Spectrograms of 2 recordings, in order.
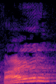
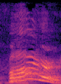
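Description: First: "Fire" as a high rising question; questioning lift on "Fire", acted; puzzled echo. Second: "Fire" shouted high and loud; very high, emphatic shout of "Fire", acted; insistent shout. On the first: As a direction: ask "Fire" back, pitch climbing up. Chef puzzled, echoes as question. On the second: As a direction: yell "Fire" to make him understand. Shouting it back to the chef.

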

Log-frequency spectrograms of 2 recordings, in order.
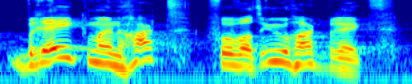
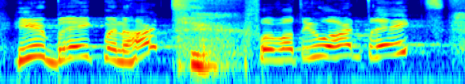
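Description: First: Slow, earnest prayer with "breek" leaned on. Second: The same prayer through a chuckle, slowed; prayer quoted laughing. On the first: Preacher quoting the prayer he prayed on the trip, slow and earnest. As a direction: pray "breek mijn hart" slowly, meaning every word. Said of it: "heb ik gebeden". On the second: Preacher warning his congregation about this prayer, laughing. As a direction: laugh mid-prayer at how risky "breek mijn hart" is. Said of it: "Als je ooit bidt". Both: Retold or imitated.

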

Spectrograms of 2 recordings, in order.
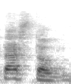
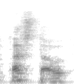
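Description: First: Louder, livelier take of the same words; old Spock as the host would have loved it; wished-for Spock quote. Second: Put-on low, soft, trailing old Spock; old Spock muttering as he recognises Khan; muttered Spock quote. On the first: Retold or imitated. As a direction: say it up and clear, with punch. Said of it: "I would've loved it if he was like". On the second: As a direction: mumble it away under the breath. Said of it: "And old Spock goes".

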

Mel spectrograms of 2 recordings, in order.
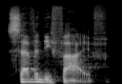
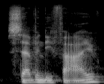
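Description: First: Slow, flat "Seventy-five." as a plain statement; flat blunt answer. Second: "Seventy-five?" with a rising question tune. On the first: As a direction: say "Seventy-five." slowly with a falling end, matter-of-fact. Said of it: "he just looks back at me and goes". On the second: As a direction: ask "Seventy-five?" and lift the end like a puzzled question. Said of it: "Like, in that tone". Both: Retold or imitated.

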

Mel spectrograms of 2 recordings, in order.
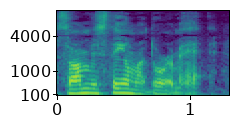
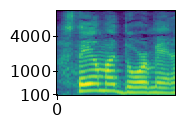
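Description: First: Said in the usual way. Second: "Stay" punched, whole phrase louder; stress on STAY. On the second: Shown as a demonstration. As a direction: hammer home "Stay on my doormat".

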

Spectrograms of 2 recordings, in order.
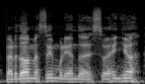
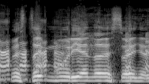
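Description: First: Said in the usual way. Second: Talking through a yawn. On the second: Real, not acted. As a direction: yawn out the words.

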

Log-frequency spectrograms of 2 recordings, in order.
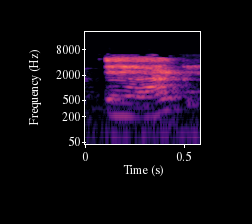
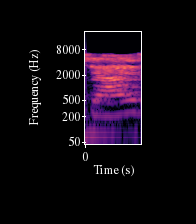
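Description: First: JEG said as "eg", without the y; Bergen dialect pronunciation. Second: JEG said as "yai"; standard Norwegian pronunciation. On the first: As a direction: hit "jeg" as a loud Bergen "eg". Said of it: "sagt man". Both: Shown as a demonstration.

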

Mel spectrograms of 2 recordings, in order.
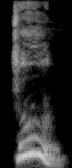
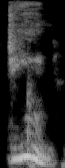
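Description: First: Put-on higher, eager kid calling Gene; like a young kid. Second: Eager fan calling out Gene; like a young kid. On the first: Starstruck fan calls to his idol, higher eager kid. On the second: Retold or imitated. Fan greeting his hero like a young kid. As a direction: greet him like an excited kid. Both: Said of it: "like a young kid".

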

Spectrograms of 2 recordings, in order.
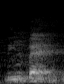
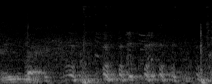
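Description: First: Said in the usual way. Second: Slow laughing drawl. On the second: Shown as a demonstration. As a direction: stretch it out while laughing. Repeats line, second take drawn out.

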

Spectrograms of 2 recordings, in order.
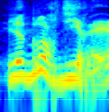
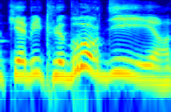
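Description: First: Bourdiré with a clear final é, bour-di-RÉ; Bourdiré said carefully with the é added at the end; corrected place name. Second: Bourdir said with no final é, ending on the r; mispronounced place name. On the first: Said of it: "donc c'est le Bourdiré". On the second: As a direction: Bourdir clipped short as bour-DIR. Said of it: "Le Bourdiré, ça s'appelle". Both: Real, not acted.

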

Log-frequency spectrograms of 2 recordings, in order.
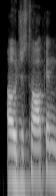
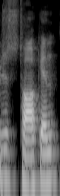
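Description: First: Higher-pitched doubting cop; sceptical echo. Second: Said in the usual way. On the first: Retold or imitated. Cop questioning a teen's excuse, sceptical. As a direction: echo it back as a mock question.

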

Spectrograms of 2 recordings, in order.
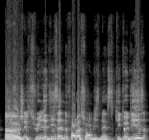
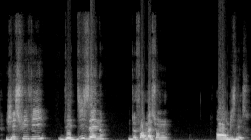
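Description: First: Said in the usual way. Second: Halting, slow between sips; talking around a drink; while sipping a drink. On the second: Real, not acted. (en buvant une gorgée) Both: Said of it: "Pardon, je bois un coup".

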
